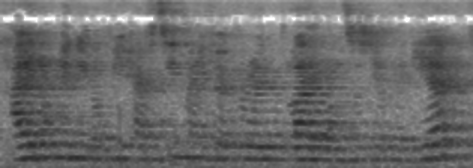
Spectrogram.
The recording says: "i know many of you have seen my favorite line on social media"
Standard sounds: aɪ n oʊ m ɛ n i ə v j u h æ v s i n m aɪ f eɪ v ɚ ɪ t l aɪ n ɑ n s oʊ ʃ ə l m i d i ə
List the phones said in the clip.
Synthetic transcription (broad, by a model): aɪ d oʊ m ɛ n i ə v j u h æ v s i n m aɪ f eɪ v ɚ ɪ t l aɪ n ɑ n s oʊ s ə l m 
